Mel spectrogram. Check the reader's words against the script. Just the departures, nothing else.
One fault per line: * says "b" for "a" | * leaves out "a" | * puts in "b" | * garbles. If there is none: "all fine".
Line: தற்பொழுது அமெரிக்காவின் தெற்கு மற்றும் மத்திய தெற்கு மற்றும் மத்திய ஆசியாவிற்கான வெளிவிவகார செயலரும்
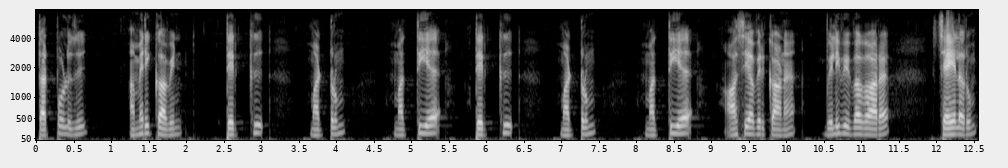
all fine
